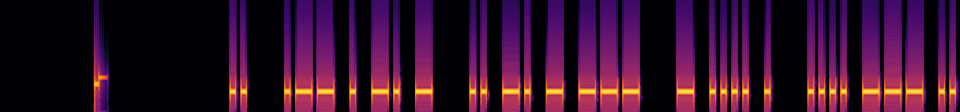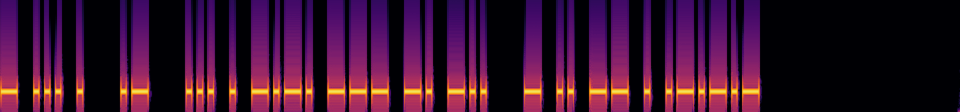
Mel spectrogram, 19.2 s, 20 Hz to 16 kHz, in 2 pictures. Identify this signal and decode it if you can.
Morse code, heard as a keyed tone, about 22 wpm, 700 Hz. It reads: I WENT INTO THE HOUSE A SECOND TIME.
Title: Sentences from Top 1000 Words - Review Part 1 - 22wpm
